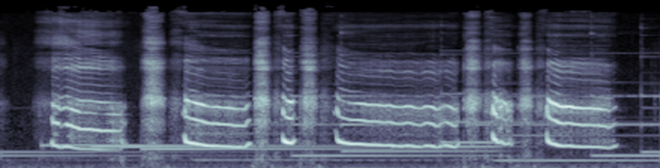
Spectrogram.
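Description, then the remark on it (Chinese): A newly hatched baby bird lying on the ground under a tree cries: about five high, quavering wails that rise then slump downward, broken by short breathy sobs, over a soft steady low hum. “这一天，艾米正低着头画画，突然听见一阵微弱的哭声。”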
